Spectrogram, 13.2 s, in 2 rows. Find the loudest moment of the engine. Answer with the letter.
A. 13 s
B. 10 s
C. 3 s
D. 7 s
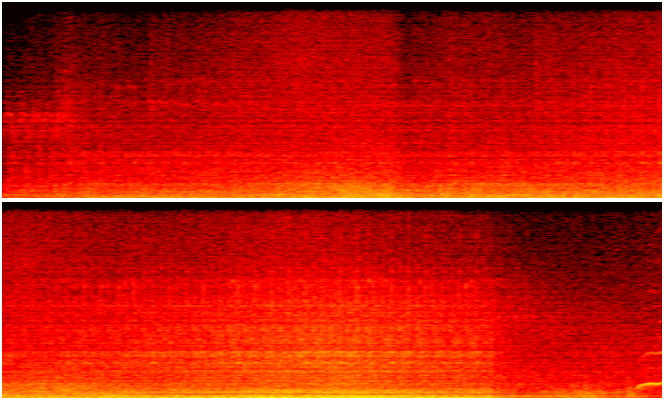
B.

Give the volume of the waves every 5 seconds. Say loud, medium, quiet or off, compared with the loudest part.
loud, loud, medium.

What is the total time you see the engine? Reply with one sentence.
The engine can be heard for 13 seconds in total.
